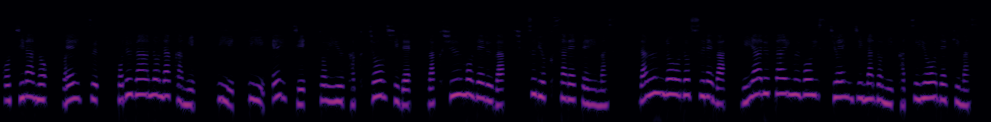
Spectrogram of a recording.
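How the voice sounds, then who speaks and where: A woman reading scripted narration for a software tutorial. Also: a little high, animated, fast, few pauses, dry recording.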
